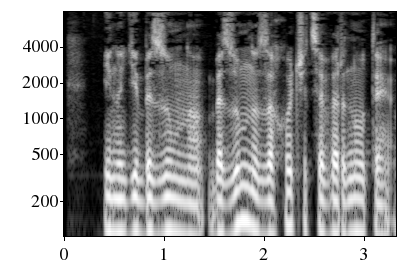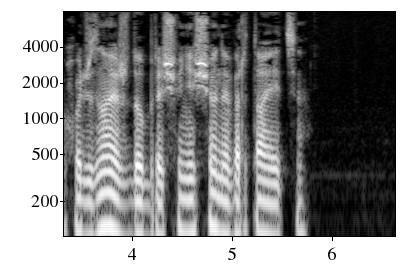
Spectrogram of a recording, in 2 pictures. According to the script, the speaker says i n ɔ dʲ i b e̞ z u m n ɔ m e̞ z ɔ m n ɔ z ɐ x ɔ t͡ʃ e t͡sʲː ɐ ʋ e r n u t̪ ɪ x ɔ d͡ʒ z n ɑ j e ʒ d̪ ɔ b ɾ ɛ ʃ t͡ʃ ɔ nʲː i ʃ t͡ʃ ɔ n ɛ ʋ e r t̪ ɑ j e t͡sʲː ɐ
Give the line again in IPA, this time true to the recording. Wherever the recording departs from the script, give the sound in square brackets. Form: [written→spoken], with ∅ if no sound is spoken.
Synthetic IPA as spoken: i n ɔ dʲ i b e̞ z u m n ɔ [m→b] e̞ z [ɔ→u] m n ɔ z ɐ x ɔ t͡ʃ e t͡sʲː ɐ ʋ e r n u t̪ ɪ x ɔ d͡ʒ z n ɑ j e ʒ d̪ ɔ b ɾ ɛ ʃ t͡ʃ ɔ [nʲː→nʲ] i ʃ t͡ʃ ɔ n ɛ ʋ e r t̪ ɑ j e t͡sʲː ɐ

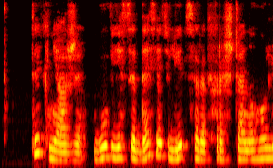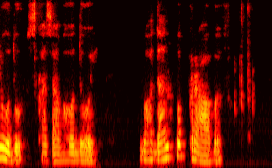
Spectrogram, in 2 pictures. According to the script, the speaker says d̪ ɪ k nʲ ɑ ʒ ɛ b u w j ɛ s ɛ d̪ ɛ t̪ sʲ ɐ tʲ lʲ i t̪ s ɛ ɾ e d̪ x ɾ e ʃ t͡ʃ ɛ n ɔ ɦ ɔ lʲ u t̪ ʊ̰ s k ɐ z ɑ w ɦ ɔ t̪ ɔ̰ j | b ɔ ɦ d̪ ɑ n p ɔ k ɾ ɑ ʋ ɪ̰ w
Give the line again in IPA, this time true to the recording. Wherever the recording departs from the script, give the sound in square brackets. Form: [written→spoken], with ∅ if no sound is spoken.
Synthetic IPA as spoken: [d̪→t̪] ɪ k nʲ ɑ ʒ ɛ b u w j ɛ s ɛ d̪ ɛ [t̪→∅] sʲ ɐ tʲ lʲ i t̪ s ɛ ɾ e d̪ x ɾ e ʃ t͡ʃ ɛ n ɔ ɦ ɔ lʲ u [t̪→d̪] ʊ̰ s k ɐ z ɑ w ɦ ɔ [t̪→d̪] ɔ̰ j | b ɔ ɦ d̪ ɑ n p ɔ [k→p] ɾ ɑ ʋ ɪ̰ w

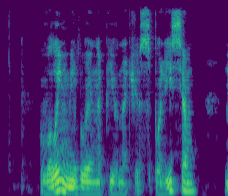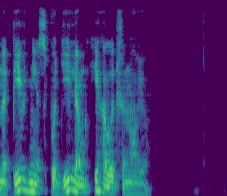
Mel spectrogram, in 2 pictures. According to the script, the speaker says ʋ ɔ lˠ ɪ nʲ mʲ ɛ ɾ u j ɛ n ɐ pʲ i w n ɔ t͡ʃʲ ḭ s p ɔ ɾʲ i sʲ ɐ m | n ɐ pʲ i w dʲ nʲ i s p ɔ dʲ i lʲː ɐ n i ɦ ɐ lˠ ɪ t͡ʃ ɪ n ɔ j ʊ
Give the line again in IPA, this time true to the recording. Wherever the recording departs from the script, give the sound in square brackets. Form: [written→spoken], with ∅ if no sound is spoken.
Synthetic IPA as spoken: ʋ ɔ lˠ ɪ nʲ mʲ [ɛ→i] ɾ u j ɛ n ɐ pʲ i w n ɔ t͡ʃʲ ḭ s p ɔ [ɾʲ→lʲ] i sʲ ɐ m | n ɐ pʲ i w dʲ nʲ i s p ɔ dʲ i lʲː ɐ [n→m] i ɦ ɐ lˠ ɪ t͡ʃ ɪ n ɔ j ʊ

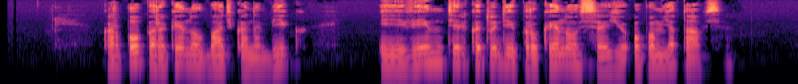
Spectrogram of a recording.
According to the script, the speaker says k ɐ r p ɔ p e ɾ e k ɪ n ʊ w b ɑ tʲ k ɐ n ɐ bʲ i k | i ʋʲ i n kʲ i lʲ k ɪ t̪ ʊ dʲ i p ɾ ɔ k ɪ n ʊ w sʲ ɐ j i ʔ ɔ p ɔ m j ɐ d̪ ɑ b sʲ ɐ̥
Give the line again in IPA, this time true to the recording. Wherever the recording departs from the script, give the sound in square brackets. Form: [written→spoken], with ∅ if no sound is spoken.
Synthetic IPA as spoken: k ɐ r p ɔ p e ɾ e k ɪ n ʊ w b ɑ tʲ k ɐ n ɐ bʲ i k | i ʋʲ i n [kʲ→tʲ] i lʲ k ɪ t̪ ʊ dʲ i p ɾ ɔ k ɪ n ʊ w sʲ ɐ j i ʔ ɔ p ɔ m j ɐ [d̪→t̪] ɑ [b→w] sʲ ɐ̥

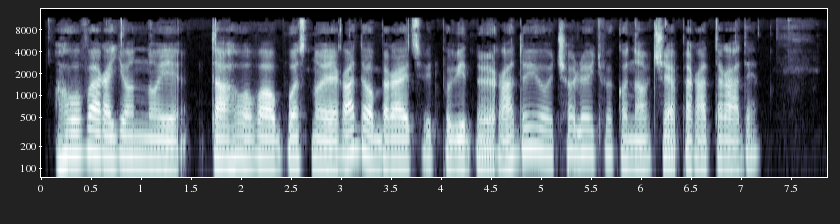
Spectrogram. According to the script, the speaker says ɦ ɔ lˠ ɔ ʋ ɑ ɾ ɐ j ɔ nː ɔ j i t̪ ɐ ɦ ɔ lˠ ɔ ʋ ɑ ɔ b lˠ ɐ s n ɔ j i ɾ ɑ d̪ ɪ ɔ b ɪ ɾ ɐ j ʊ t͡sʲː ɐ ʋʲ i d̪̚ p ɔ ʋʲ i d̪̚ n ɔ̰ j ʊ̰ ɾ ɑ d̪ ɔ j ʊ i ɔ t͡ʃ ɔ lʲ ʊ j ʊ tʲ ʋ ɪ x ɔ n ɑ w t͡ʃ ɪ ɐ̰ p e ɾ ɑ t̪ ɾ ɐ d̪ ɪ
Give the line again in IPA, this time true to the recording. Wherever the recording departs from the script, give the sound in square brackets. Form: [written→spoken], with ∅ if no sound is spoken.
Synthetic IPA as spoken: ɦ ɔ lˠ ɔ ʋ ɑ ɾ ɐ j ɔ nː ɔ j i t̪ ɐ ɦ ɔ lˠ ɔ ʋ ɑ ɔ b lˠ ɐ s n ɔ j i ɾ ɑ d̪ ɪ ɔ b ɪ ɾ [ɐ→ɑ] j ʊ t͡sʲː ɐ ʋʲ i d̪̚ p ɔ ʋʲ i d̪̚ n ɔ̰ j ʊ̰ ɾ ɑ d̪ ɔ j ʊ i ɔ t͡ʃ ɔ lʲ ʊ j ʊ tʲ ʋ ɪ [x→k] ɔ n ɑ w t͡ʃ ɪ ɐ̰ p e ɾ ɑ t̪ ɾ [ɐ→ɑ] d̪ ɪ

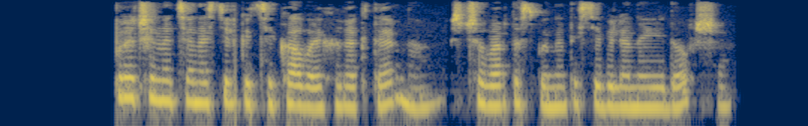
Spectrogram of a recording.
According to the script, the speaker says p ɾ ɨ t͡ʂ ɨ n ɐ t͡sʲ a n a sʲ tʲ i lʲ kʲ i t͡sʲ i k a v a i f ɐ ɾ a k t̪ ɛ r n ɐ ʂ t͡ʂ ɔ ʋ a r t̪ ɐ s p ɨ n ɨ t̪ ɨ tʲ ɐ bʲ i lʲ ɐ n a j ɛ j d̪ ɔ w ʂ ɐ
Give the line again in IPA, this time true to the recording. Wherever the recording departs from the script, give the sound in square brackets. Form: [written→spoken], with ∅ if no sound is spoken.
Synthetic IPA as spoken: p ɾ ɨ t͡ʂ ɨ n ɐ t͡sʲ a n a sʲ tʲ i lʲ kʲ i t͡sʲ i k a v [a→ɐ] i [f→x] ɐ ɾ a k t̪ ɛ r n ɐ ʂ t͡ʂ ɔ [ʋ→v] a r t̪ ɐ s p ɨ n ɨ t̪ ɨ [tʲ→sʲ] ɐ bʲ i lʲ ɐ n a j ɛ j d̪ ɔ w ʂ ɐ

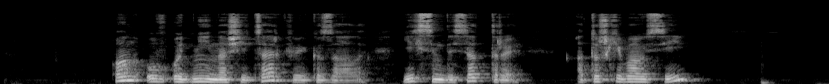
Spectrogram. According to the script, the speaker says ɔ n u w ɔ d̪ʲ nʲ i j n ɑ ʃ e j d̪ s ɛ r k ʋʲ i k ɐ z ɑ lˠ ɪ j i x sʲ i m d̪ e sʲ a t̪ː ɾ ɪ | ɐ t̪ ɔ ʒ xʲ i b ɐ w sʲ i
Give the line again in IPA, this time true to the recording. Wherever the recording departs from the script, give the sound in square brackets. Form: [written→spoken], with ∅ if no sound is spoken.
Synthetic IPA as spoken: ɔ n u w ɔ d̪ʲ nʲ i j n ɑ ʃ [e→i] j [d̪→t̪] s ɛ r k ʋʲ i k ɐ z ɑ lˠ ɪ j i x sʲ i m d̪ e sʲ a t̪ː ɾ ɪ | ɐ t̪ ɔ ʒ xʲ i b [ɐ→ɑ] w sʲ i

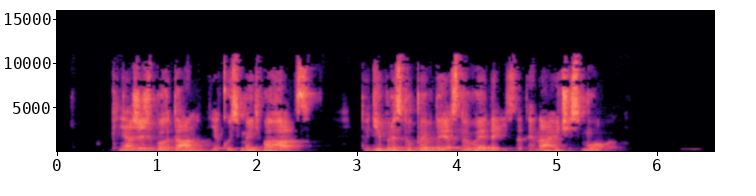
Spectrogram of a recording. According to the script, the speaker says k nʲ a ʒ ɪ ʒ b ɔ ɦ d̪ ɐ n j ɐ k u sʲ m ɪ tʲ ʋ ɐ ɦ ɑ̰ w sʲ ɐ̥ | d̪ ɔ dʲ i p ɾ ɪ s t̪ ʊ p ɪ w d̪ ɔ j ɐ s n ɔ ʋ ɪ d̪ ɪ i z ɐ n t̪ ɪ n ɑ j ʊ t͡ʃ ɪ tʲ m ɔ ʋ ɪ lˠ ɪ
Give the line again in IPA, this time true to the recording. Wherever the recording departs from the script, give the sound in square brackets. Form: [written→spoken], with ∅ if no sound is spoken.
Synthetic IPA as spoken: k nʲ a ʒ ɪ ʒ b ɔ ɦ d̪ [ɐ→ɑ] n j ɐ k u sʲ m ɪ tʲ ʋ ɐ ɦ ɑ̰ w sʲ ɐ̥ | [d̪→t̪] ɔ dʲ i p ɾ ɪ s t̪ ʊ p ɪ w d̪ ɔ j ɐ s n ɔ ʋ ɪ d̪ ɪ i z ɐ [n→∅] t̪ ɪ n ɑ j ʊ t͡ʃ ɪ [tʲ→sʲ] m ɔ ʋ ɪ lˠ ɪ

